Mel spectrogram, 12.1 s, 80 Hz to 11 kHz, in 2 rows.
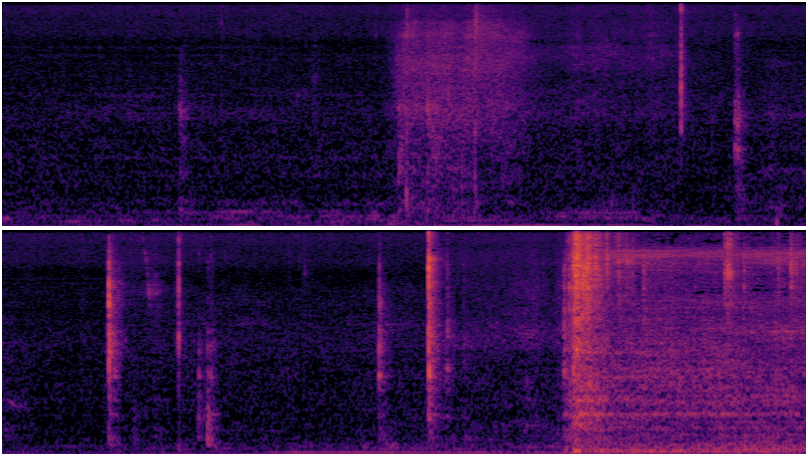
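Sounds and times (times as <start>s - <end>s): disc tray motor whirr: 10.2s - 12.0s.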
